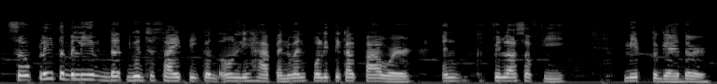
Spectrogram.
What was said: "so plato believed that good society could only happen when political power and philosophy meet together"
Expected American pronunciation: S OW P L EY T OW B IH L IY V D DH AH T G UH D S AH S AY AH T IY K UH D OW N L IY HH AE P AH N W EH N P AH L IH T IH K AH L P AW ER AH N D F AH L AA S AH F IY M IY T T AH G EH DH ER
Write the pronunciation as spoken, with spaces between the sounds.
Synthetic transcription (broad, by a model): S OW P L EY T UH B IH L IY V D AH T G UH D S AH S AY AH T IY K UH D OW N L IY HH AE P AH N W EH N P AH L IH T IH K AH L P AW ER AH N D F AH L AA S AH F IY M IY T T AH G EH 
